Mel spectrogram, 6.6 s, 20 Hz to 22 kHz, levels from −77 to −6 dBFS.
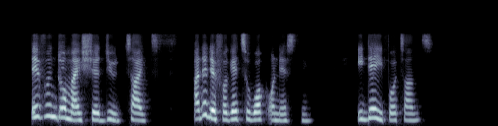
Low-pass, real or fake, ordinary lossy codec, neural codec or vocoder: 7.2 kHz; fake; none; codec, 16 kHz, 0.3 kbps, FocalCodec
